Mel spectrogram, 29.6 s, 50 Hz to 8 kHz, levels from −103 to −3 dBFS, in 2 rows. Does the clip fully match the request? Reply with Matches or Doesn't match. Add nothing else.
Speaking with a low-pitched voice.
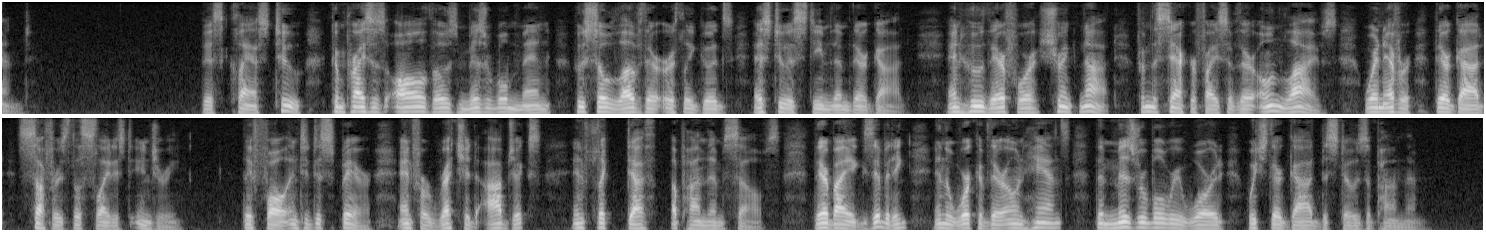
Matches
